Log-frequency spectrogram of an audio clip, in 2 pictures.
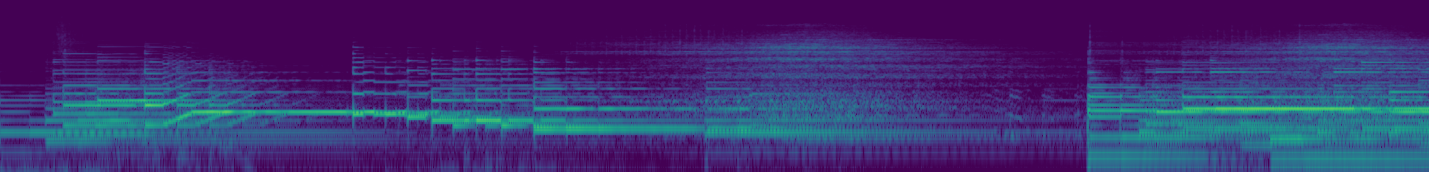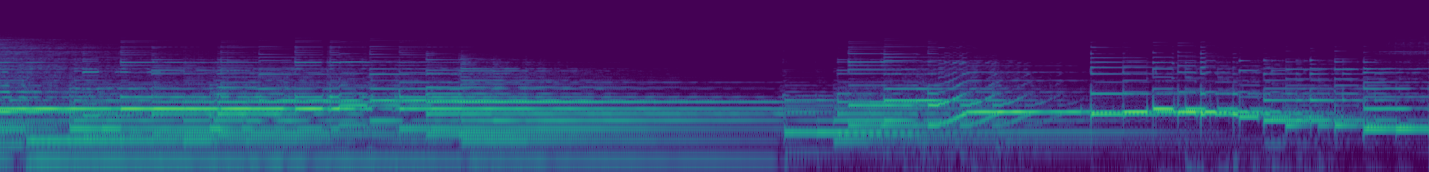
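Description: An indie song plays steadily at full volume, its layered, effect-washed guitar tones ringing out, with a short dip and abrupt swell back in partway through.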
